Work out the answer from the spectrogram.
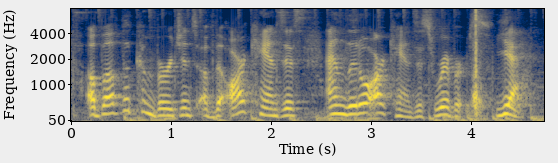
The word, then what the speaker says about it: Arkansas: over 70 feet above the convergence of the Arkansas and little Arkansas Rivers yet in Kansas it's pronounced Arkansas the keeper a steel structure was created by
